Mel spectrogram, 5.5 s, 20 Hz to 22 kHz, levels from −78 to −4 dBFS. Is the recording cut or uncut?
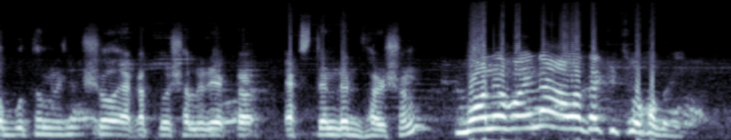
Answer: cut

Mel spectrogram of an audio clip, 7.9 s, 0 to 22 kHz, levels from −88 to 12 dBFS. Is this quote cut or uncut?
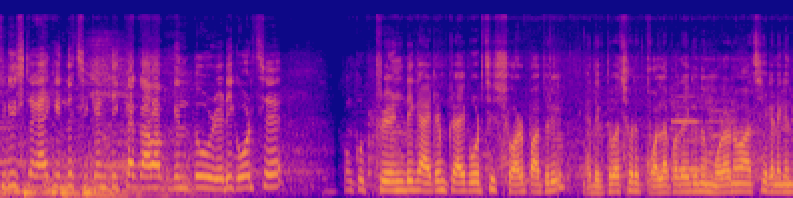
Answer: cut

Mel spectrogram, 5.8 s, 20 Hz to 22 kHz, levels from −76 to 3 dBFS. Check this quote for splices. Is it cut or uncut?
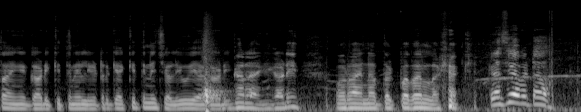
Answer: cut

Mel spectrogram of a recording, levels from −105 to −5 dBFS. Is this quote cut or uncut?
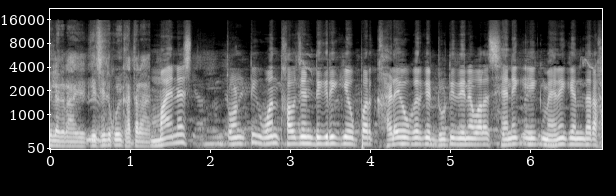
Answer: cut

